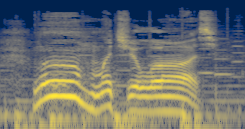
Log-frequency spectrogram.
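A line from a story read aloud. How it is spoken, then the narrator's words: Bored tone. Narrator (Russian): Джерри скучающим тоном произнес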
